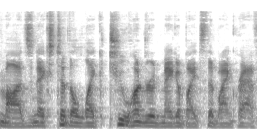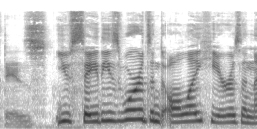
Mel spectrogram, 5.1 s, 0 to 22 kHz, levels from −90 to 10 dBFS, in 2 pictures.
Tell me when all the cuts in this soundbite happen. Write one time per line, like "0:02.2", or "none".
0:03.0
